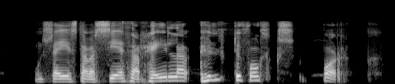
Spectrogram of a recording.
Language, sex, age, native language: Icelandic, male, 14, Icelandic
